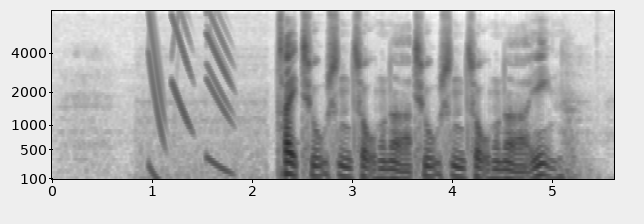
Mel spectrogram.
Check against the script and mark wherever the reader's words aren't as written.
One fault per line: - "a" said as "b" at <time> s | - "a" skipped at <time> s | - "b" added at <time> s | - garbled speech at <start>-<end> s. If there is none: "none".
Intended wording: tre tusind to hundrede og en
- "tusind to hundrede" added at 3.6 s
